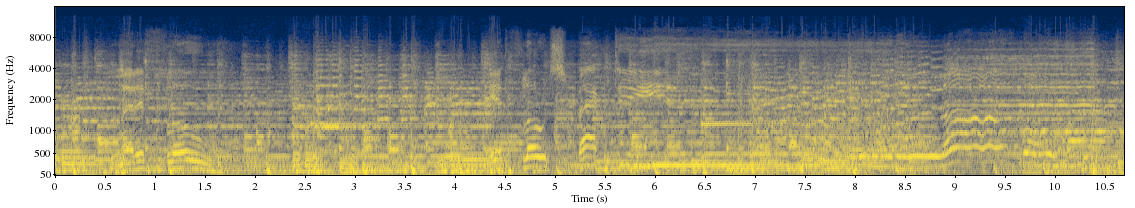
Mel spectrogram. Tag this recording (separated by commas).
Music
